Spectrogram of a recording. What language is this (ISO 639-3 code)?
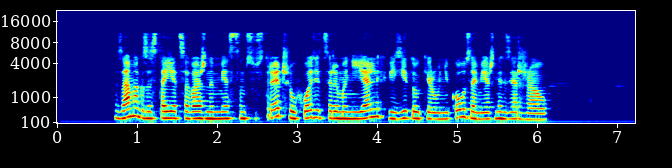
bel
